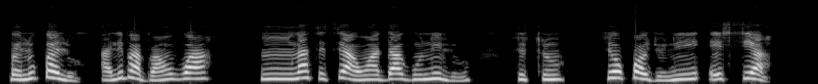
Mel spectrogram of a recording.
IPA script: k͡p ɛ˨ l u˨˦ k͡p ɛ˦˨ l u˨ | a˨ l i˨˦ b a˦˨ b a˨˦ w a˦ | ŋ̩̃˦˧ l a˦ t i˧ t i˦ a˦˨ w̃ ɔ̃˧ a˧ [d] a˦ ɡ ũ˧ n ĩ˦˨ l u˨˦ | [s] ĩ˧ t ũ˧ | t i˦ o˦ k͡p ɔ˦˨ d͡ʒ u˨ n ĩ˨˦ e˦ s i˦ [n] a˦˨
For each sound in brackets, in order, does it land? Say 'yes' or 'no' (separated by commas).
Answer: yes, no, no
